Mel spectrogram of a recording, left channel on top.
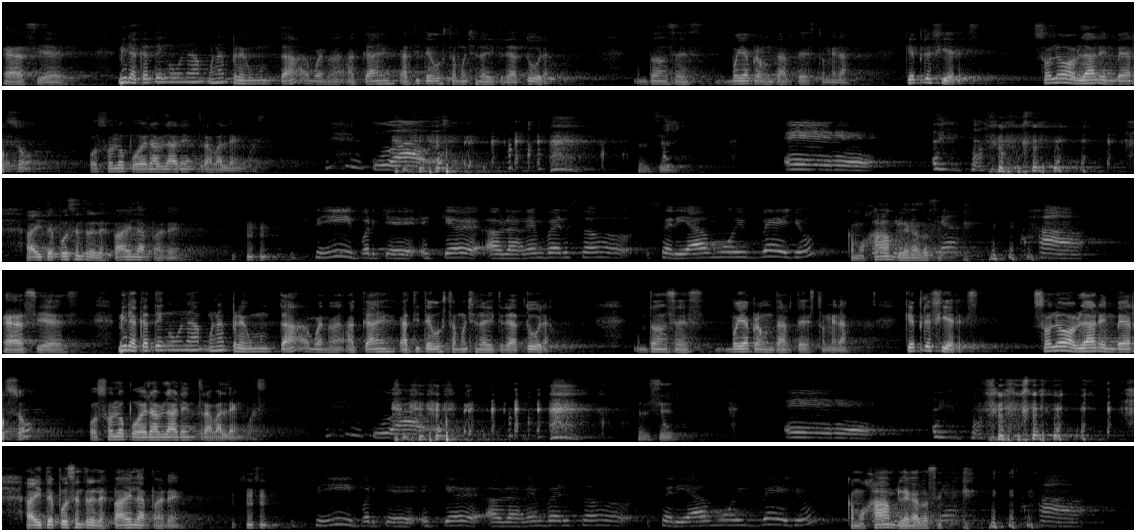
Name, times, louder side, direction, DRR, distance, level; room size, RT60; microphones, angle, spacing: voice 1, 0.0-5.5 6.0-8.5 8.8-9.7 10.3-11.6 12.2-13.9 15.2-16.0 16.8-17.2 17.7-18.0 21.2-22.2 22.5-24.5 25.1-25.3 31.1-31.9 32.2-32.6, right 4 dB, 55° right, 15 dB, 0.7 m, -32 dB
voice 2, 14.6-15.8 16.5-16.7 17.9-18.1 19.1-20.1 20.6-21.2 25.5-30.8 31.3-32.2 32.8-33.5, left 4 dB, 40° left, 14 dB, 0.6 m, -40 dB
24.0 x 14.5 x 9.1 m, 2.2 s
head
